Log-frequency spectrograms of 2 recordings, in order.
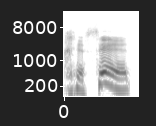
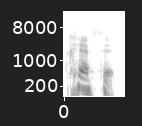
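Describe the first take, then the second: First: The stress is on the last syllable. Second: The stress is on the first syllable. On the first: The speaker calls it wrong. "it's not chesed" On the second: The speaker calls it right. "The first letter, the first syllable gets it"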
